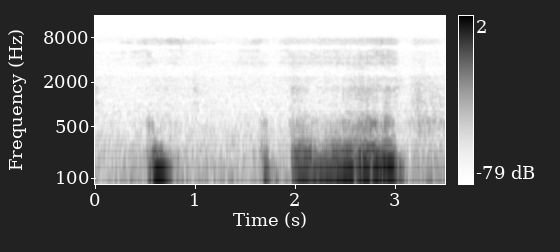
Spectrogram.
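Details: Sleeping Staffordshire Bull Terrier giving light snores: a short low snort, then a longer, louder rumbling snore over a second long, in a quiet room with faint background hum.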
